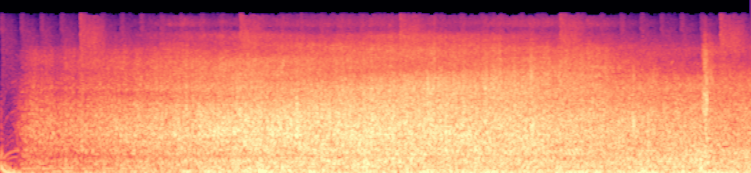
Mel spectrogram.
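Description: A river rushes steadily in the distance.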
